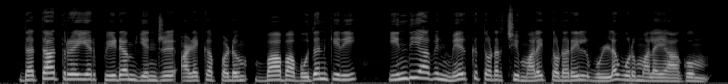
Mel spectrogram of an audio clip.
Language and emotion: Tamil, neutral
